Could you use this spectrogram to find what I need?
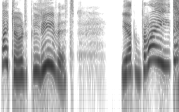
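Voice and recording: This put-on character voice sits high in pitch and makes very wide pitch swings.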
